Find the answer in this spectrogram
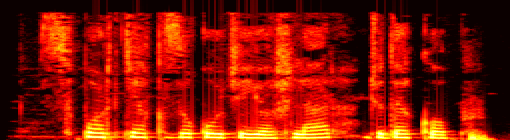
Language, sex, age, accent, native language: Uzbek, female, 18-24, Navoiy, Uzbek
